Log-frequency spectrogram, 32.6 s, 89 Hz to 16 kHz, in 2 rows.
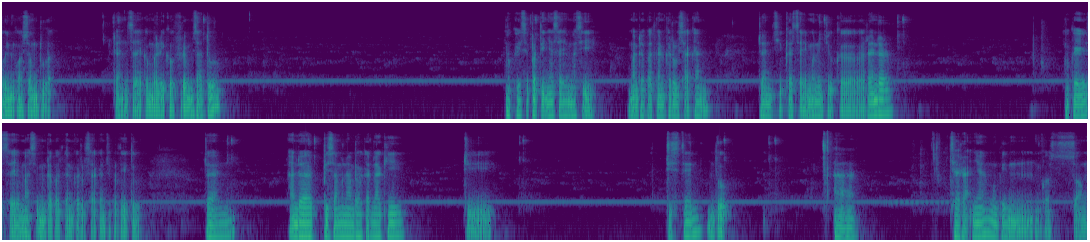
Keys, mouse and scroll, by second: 1.7 click, 8.2 click, 12.3 click, 13.5 click, 21.1 click, 24.1 click, 27.1 click.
